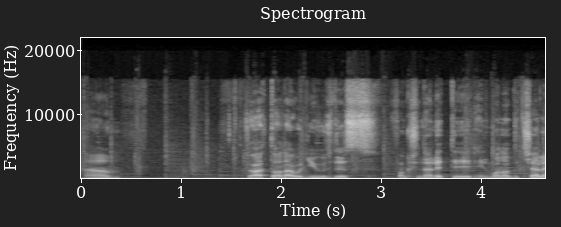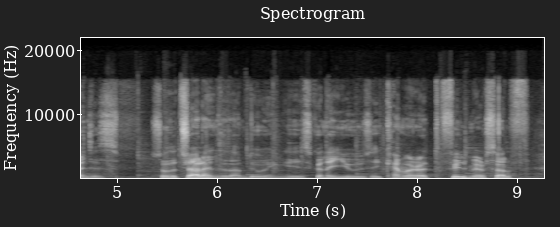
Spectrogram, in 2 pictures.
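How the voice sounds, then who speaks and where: A young man with an Estonian accent, his first language Estonian, walks through a coding tutorial in a relaxed way, with frequent ums as he thinks aloud. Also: on the low side, normal speed. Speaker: app developer tutorial host. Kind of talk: screen-recorded coding tutorial. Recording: faint background music.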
